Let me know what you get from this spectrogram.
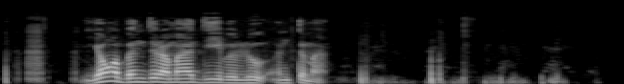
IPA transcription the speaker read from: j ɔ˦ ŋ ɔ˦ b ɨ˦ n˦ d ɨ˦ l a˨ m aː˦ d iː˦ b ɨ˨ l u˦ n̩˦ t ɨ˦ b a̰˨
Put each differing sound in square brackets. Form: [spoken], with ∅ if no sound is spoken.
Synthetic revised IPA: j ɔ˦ ŋ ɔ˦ b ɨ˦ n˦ d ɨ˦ [ɾ] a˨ m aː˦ d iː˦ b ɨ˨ l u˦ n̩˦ t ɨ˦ [m] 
